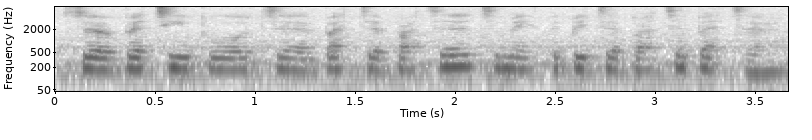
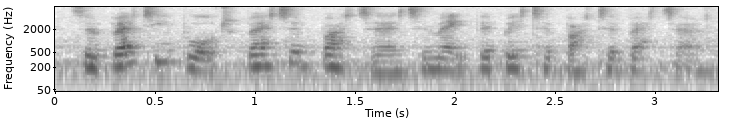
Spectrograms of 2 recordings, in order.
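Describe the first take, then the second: First: It is said in a French accent. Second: It is said in a native English accent.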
